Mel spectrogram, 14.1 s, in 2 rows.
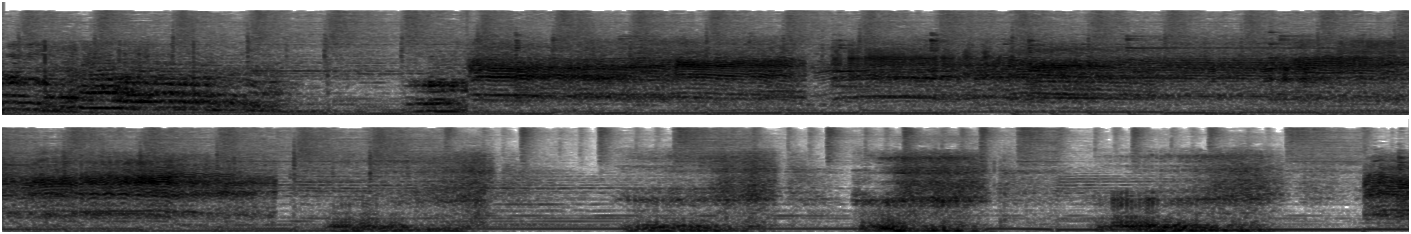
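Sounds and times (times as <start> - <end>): sheep bleating: 2.0 - 8.8.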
